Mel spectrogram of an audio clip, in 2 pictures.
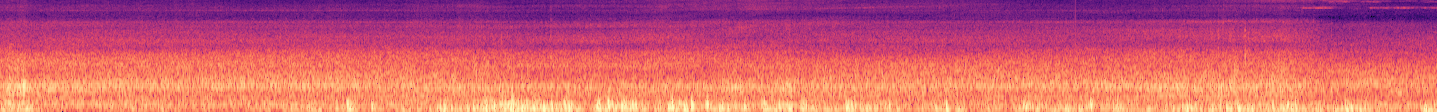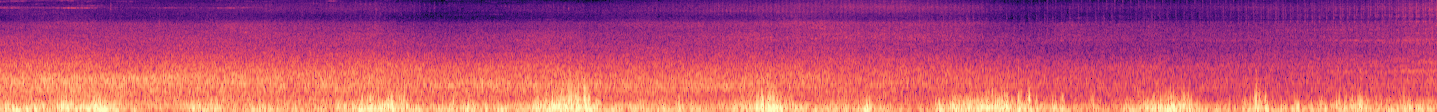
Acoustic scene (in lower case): street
